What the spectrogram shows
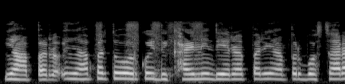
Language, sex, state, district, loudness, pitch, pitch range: Hindi, female, Haryana, Jhajjar, -17 LUFS, 245 Hz, 240-255 Hz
